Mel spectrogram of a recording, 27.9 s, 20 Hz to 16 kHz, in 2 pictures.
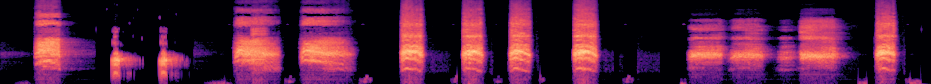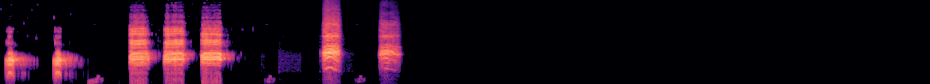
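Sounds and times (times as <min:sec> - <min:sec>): crow cawing: 0:00.5 - 0:02.7, 0:03.5 - 0:05.4, 0:06.0 - 0:08.0, 0:08.6 - 0:09.0, 0:10.3 - 0:15.0, 0:15.9 - 0:17.5, 0:18.8 - 0:20.0.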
